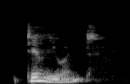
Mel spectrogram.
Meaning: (noun) 1. That which dilutes 2. A solvent or other liquid preparation used to dilute a sample prior to testing 3. An agent used for effecting dilution of the blood; a weak drink
- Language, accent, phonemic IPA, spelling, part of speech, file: English, Southern England, /ˈdɪljuənt/, diluent, noun / adjective, LL-Q1860 (eng)-diluent.wav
